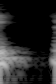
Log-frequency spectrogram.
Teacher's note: फिर हमारा री आता है, री जब बोलते हैं तो हमारा मूर्धा, री का उच्चारण करते समय हमारा हम लोग किसका प्रयोग करते हैं, मूर्धा का प्रयोग करते हैं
